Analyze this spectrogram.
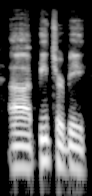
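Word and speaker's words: Beterbiev: Beaterby.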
